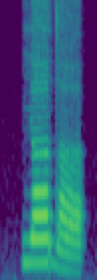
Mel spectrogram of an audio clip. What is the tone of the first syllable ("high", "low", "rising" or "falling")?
high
